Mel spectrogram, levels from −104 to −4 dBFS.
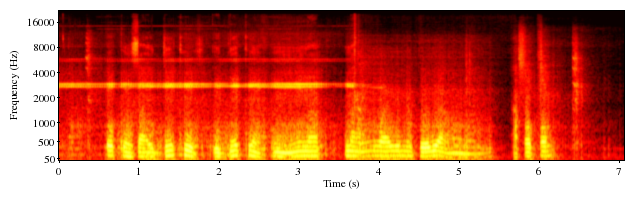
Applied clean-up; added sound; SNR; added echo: neural mask model RNNoise.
